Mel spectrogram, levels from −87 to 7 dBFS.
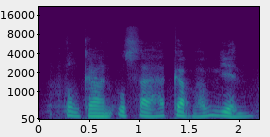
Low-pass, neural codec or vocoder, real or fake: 10.8 kHz; codec, 16 kHz in and 24 kHz out, 0.6 kbps, FocalCodec, streaming, 2048 codes; fake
